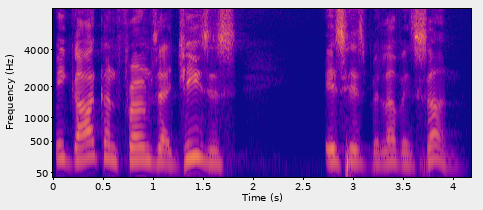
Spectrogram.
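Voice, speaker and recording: Man, Samoan accent, high voice, pastor, bilingual sermon, conversational. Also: unhurried, a bit bright. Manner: conversational preaching with tag questions. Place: church service.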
